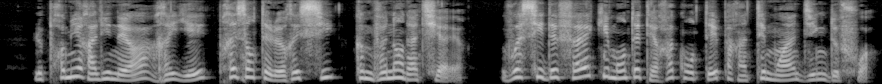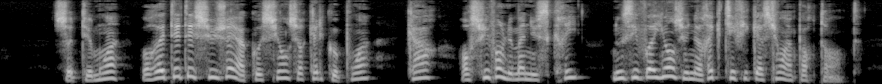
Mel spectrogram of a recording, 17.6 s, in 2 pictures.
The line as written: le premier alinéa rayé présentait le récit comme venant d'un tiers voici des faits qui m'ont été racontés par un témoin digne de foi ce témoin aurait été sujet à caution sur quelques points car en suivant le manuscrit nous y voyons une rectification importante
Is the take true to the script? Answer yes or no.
yes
